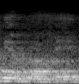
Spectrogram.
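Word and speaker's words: مِنْ رَبِّهِمْ: Jadi pasti orang ya pasti yang berakal mereka itulah artinya ala atas hudan petunjuk min rabbihim dibacanya mirbihim min dari rabbihim tuhan mereka rab mereka.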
